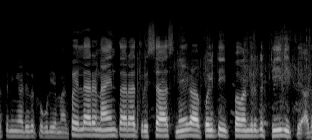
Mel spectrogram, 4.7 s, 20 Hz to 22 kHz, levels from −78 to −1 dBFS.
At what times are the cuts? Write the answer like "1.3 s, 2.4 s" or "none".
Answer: 1.0 s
